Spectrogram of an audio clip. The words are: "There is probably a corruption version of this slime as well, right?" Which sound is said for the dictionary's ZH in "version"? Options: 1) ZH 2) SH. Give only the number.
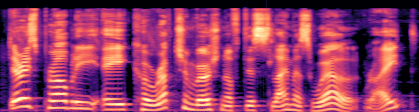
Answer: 2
